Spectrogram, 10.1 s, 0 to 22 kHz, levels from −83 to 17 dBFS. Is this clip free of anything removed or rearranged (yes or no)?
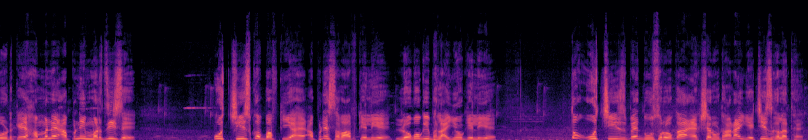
yes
